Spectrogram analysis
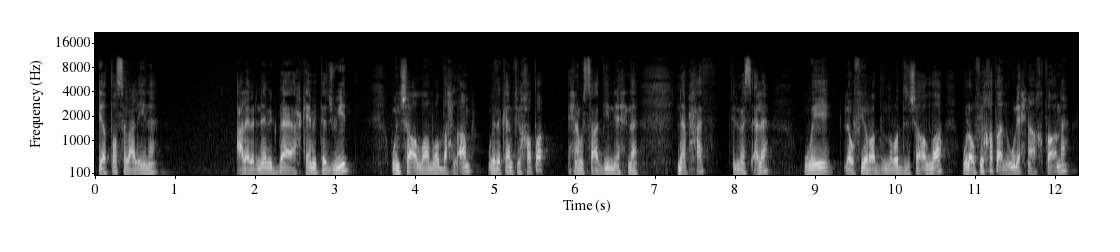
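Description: A man's voice: mid-range voice, rapid-fire. Give me an Egyptian man teaching Quran recitation rules who talks right to the viewers and stretches out sounds to show them. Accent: Egyptian Arabic. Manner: lively explaining, addresses the audience directly. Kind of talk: tajweed lesson on a TV show.

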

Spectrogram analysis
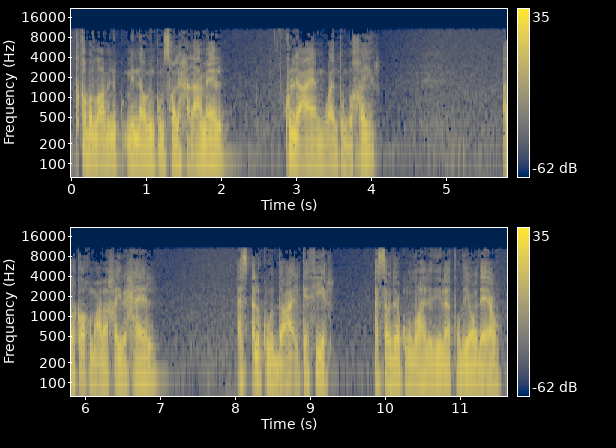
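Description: A man with an Egyptian accent teaching tajweed on a TV show, lively, talking straight to the viewers and drawing out sounds slowly to demonstrate them. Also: fairly low pitch. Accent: Egyptian Arabic. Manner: lively explaining, addresses the audience directly. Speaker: Quran recitation teacher.

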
